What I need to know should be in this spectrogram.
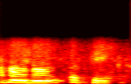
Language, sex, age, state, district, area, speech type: Punjabi, female, 18-30, Punjab, Firozpur, urban, conversation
